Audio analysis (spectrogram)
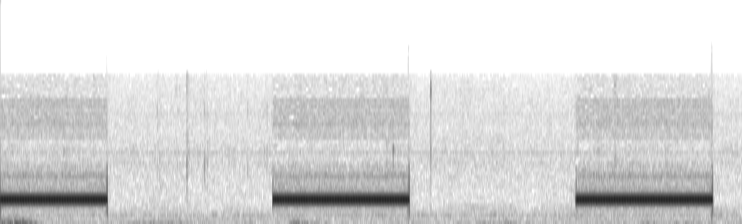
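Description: A telephone line tone sounds in three long, steady buzzing bursts of about two seconds each, separated by equal pauses, clear and fairly loud with no voices.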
